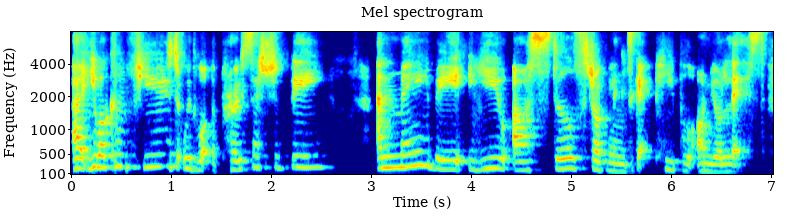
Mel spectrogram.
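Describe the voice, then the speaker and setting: Using lively intonation, a woman talks at a medium pitch. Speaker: marketing speaker and podcast host. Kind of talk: online presentation. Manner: fast.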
